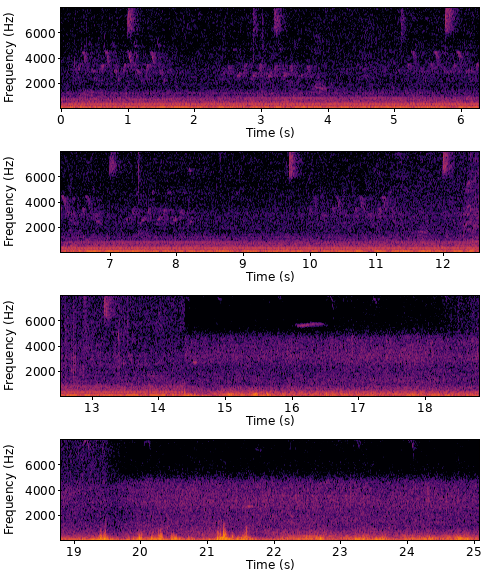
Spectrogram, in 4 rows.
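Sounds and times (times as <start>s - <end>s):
birds chirping: 0.0s - 15.1s
steady low hum: 0.0s - 25.0s.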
